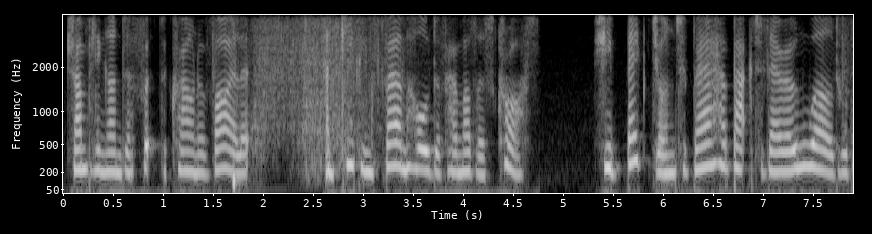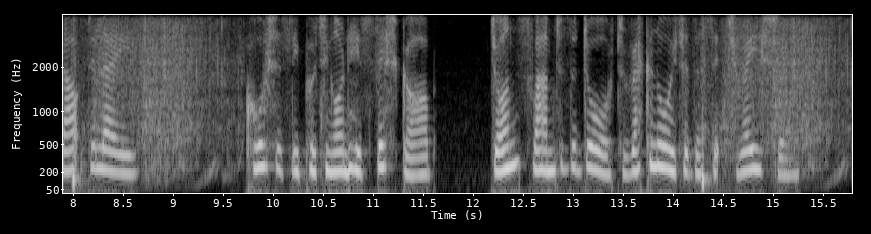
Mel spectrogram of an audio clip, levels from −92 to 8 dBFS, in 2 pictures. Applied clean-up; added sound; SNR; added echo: none; Water / Splash, splatter; 16 dB; none.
